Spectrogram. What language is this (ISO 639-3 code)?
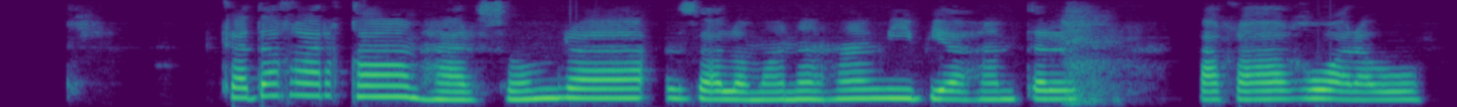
pus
